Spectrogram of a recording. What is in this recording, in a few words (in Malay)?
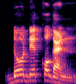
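"dodekagon", Malay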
